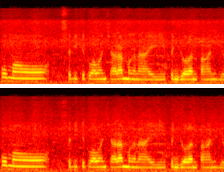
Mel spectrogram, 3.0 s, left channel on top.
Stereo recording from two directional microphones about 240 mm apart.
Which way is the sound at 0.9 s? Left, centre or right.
Centre.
